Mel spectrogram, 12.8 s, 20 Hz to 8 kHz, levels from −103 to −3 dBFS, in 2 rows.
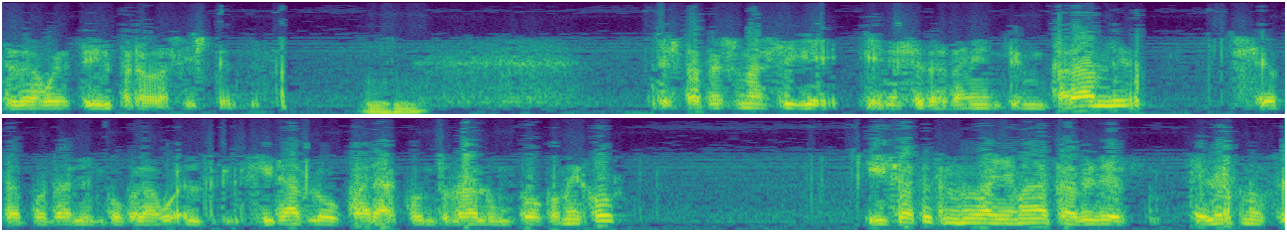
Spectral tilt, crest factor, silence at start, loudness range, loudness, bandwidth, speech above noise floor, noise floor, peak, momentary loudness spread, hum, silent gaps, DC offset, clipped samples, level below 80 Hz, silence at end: -7.5 dB/octave; 16 dB; 0 s; 5 LU; -16 LUFS; 7.6 kHz; 30 dB; -43 dBFS; 0 dBFS; 16 LU; none; none; under 0.1%; under 0.1%; -38 dBFS; 0 s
